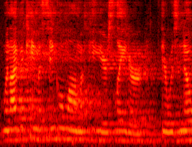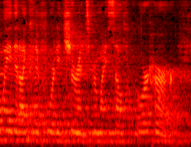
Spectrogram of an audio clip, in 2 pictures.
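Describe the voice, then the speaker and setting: A woman's voice: lowish voice, level tone, moderate pace, slight background noise. A woman at a town hall reading out a written testimonial, carefully and with small fillers. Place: large theater hall. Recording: echoey hall from far off.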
